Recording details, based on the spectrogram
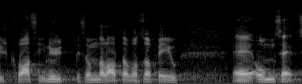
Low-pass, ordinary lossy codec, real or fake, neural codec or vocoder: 14.4 kHz; none; real; none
